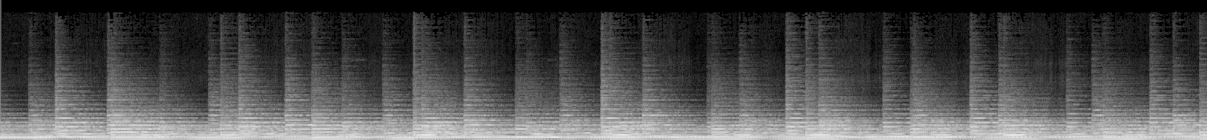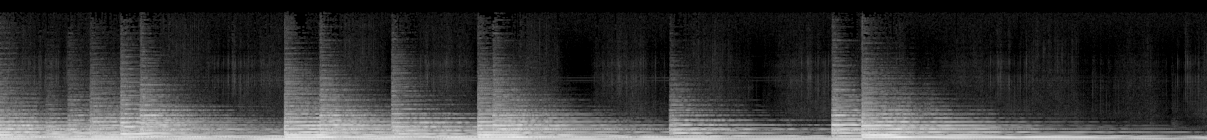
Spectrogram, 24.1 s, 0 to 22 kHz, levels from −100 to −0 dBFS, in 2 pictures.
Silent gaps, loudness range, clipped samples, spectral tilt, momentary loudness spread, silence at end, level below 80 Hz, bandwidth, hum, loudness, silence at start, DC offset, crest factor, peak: none; 3 LU; under 0.1%; -5 dB/octave; 10 LU; 0 s; -56 dBFS; 10.5 kHz; none; -16 LUFS; 0 s; under 0.1%; 14 dB; -2 dBFS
